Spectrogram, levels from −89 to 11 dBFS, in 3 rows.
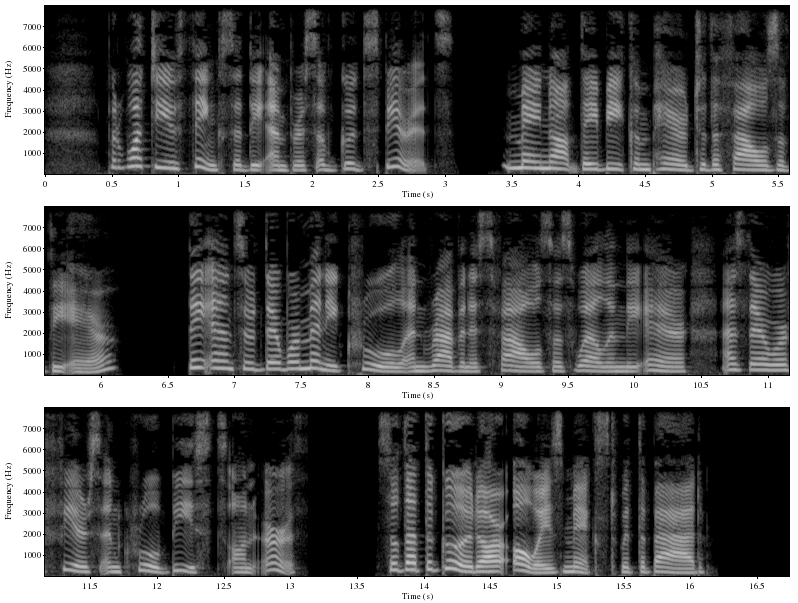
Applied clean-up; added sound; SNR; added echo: none; none; none; none.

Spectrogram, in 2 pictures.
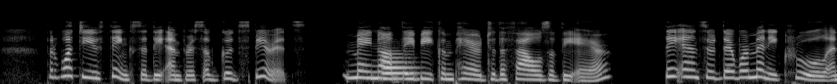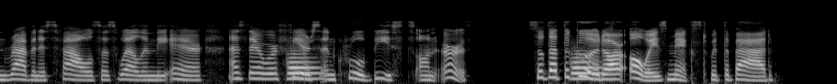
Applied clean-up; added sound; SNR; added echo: none; Brass instrument; -1 dB; none.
